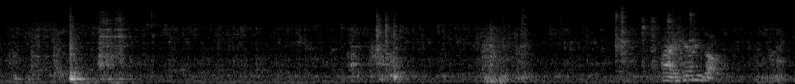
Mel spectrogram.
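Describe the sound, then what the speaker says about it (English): About four cups of water poured into a pot for a beef stroganoff, heard as a brief splashing and running-water sound under a person talking throughout. "I'm gonna add about 4 cups of water"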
